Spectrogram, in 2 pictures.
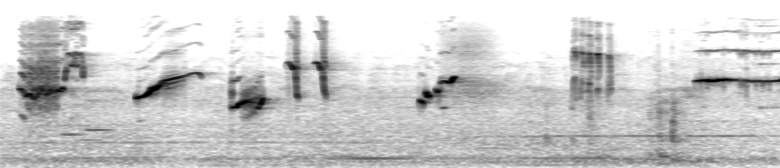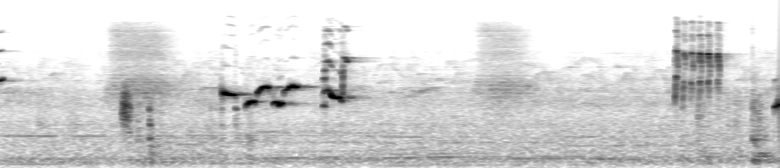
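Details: Oriental magpie-robin (kacer) singing as a pancingan lure, full isian tembakan. Scattered whistled phrases, upward sweeps and short rasping bursts, separated by short gaps over a quiet background.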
